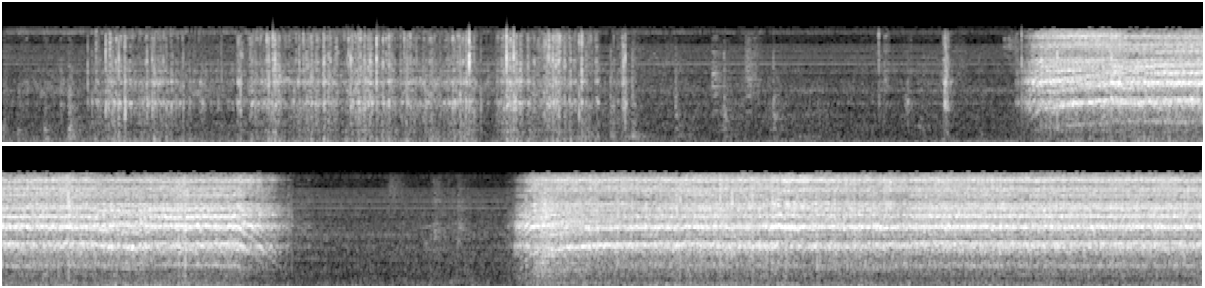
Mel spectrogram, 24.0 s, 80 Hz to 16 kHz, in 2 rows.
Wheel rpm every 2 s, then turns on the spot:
20, 20, 20, 0, 0, 110, 160, 50, 40, 160, 160, 160.
0-6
